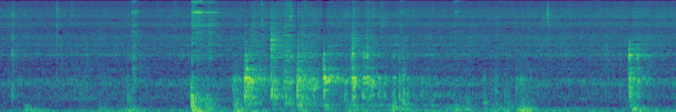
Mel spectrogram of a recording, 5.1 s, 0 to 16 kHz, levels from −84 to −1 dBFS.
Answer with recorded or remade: recorded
